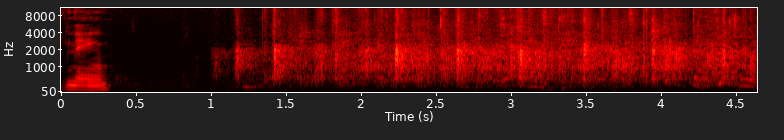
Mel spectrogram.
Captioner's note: everyone applauding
